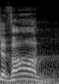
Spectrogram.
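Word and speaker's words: Siobhan: what I mean yeah it's pronounced sioban as in you know sioban your trousers um right here we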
